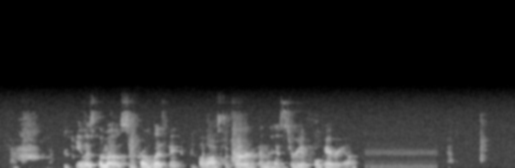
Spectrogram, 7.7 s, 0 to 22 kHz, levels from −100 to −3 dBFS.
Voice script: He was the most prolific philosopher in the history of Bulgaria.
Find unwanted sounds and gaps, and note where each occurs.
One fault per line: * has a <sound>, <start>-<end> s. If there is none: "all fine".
all fine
